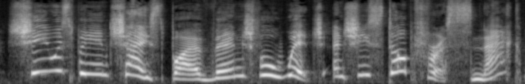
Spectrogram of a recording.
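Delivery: put-on high, amazed boy voice; disbelieving child character; incredulous boy. A narrator's reading. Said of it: "marvelled Derek".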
